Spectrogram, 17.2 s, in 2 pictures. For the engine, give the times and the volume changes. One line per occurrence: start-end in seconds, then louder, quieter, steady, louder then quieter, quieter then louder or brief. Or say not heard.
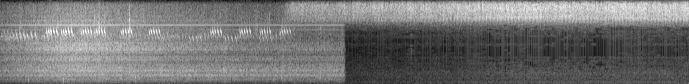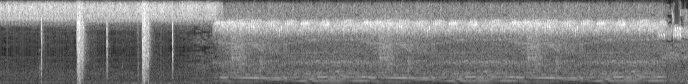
0.0-4.3 quieter.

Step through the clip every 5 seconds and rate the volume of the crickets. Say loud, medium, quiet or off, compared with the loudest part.
medium, loud, loud, loud.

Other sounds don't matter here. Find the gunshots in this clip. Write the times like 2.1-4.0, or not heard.
9.1-10.8.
